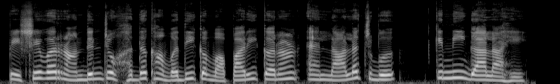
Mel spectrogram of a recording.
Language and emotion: Sindhi, disgusted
